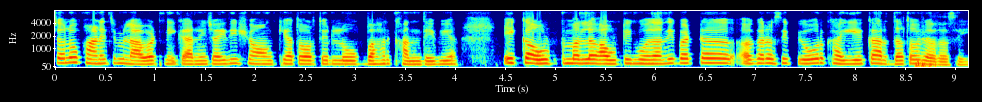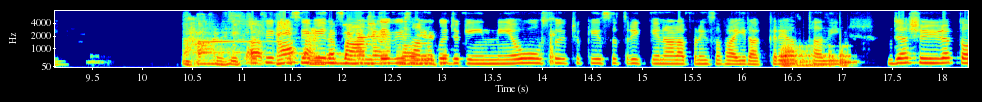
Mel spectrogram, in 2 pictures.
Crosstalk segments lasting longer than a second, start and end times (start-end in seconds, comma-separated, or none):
11.3-13.1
